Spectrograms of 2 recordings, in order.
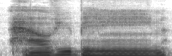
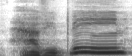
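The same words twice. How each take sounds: First: Said in the usual way. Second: "How have you been?" with rising upbeat tune; engaged, rising question; rising inflection. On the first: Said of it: "when you raise your". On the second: Shown as a demonstration. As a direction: lift the pitch to sound interested. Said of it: "When the inflection goes up".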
